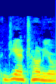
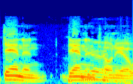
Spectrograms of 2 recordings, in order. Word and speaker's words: D'Antonio: Yeah, D'Antonio would be... What did I say? D'Antonio? Dan Antonio, which is what sometimes the telemarketers say that, and I just hang up on them.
